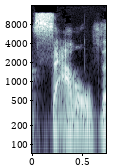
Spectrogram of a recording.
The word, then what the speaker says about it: salve: You- it's not salve. The L is silent, right? Salve.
